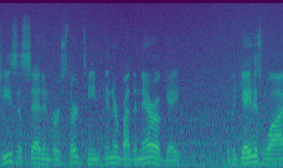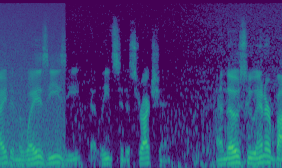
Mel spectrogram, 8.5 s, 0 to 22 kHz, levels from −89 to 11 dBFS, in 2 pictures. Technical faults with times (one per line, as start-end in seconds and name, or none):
5.22-8.49 overdone noise removal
